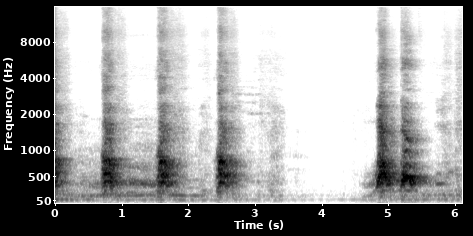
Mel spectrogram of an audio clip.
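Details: A Rottweiler, reacting to a street dog, gives three deep, harsh barks about a second apart. After a silent pause comes a final quick pair of barks.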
